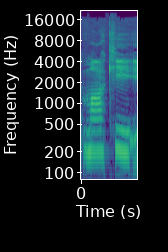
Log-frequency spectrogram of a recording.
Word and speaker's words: marquis: note at this point maki is the french pronunciation i think i will follow that because that's how simon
